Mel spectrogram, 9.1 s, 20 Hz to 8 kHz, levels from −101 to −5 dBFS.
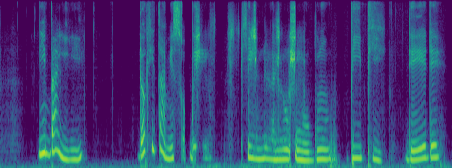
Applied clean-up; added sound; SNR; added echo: neural diffusion model UNIVERSE++.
